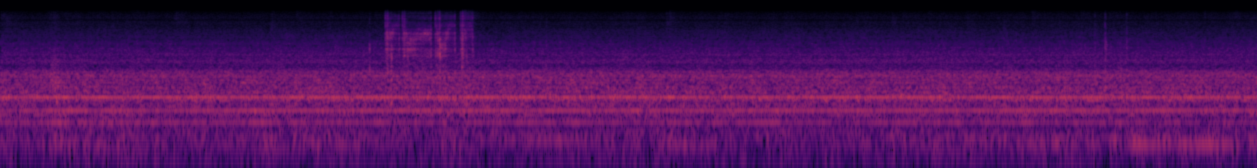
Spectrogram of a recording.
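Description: Steady background hiss with a low electrical-sounding hum. About four seconds in there is a brief burst of clicks lasting under a second.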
